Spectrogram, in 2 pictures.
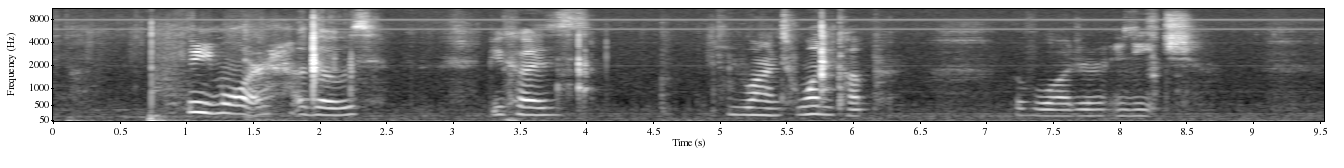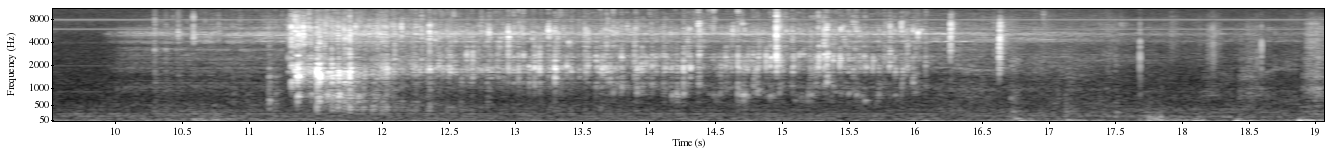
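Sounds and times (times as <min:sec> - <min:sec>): tap water running into cup: 0:10.3 - 0:16.7.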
